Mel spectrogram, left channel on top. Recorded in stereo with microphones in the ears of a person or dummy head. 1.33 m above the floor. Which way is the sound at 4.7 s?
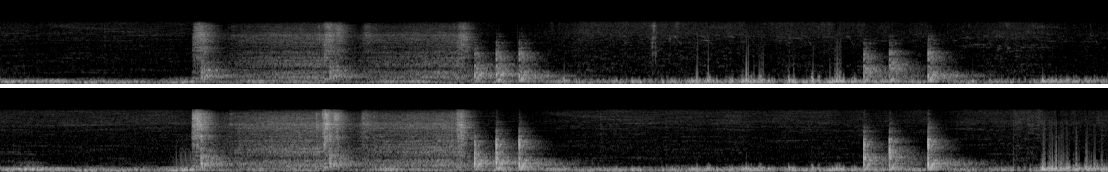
45° right (ahead or behind).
